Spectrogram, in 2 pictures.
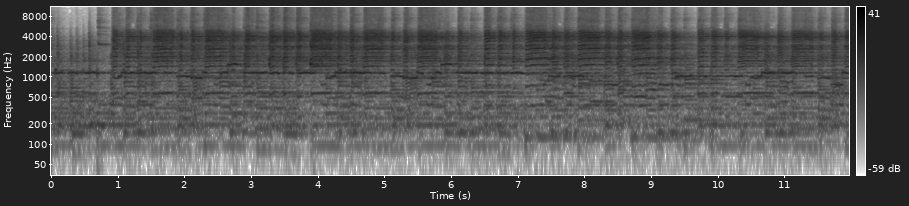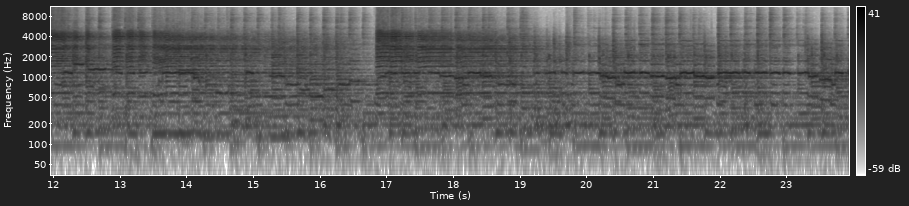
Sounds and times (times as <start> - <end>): Music: 0.0 - 23.9.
